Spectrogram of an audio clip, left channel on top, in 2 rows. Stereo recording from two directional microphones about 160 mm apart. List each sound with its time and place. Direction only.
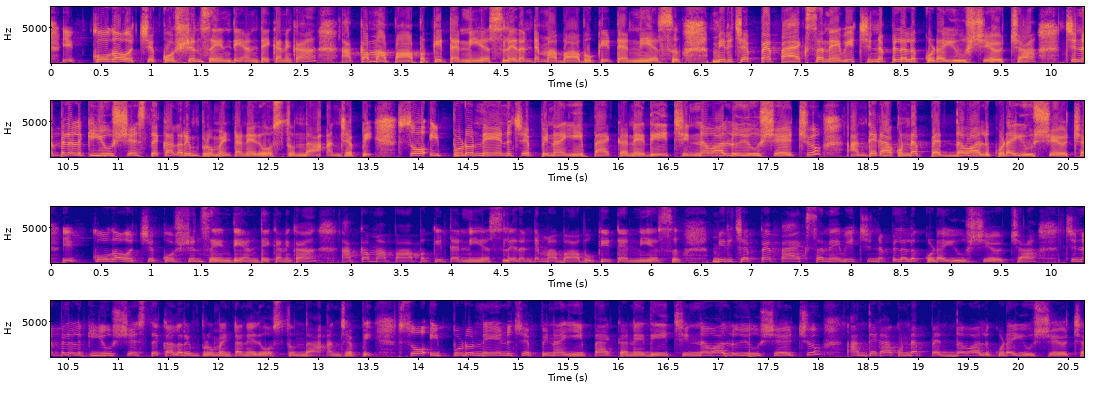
0.5 s a woman's voice: 25° left (ahead or behind)
3.2 s speech: 35° left (ahead or behind)
4.5 s a woman's voice: 20° left (ahead or behind)
18.7 s speech: 40° left (ahead or behind)
19.5 s a woman's voice: 25° left (ahead or behind)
